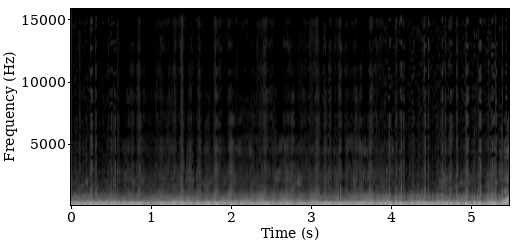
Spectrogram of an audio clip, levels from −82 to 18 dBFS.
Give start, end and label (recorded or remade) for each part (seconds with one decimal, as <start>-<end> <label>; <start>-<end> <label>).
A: 0.0-0.6 recorded; 0.6-3.9 remade; 3.9-5.5 recorded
